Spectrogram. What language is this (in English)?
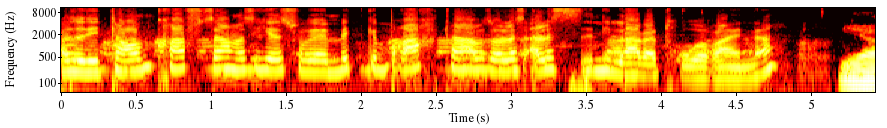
German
